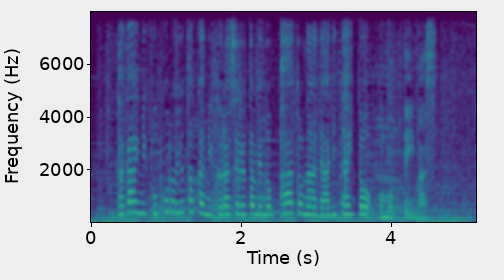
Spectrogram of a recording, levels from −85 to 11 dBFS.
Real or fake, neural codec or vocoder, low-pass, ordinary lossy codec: real; none; none; none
